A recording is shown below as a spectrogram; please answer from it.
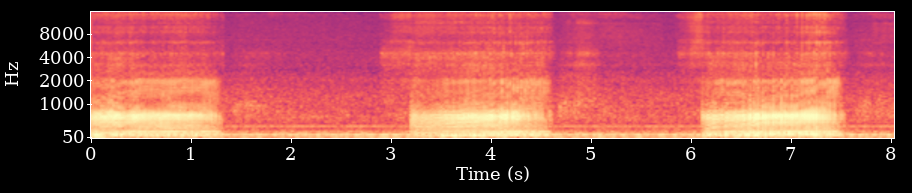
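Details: Winston, a pug, snoring while sleeping: loud rasping snores, each about one and a half seconds long, repeat roughly every three seconds with quieter breathing between them, indoors.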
